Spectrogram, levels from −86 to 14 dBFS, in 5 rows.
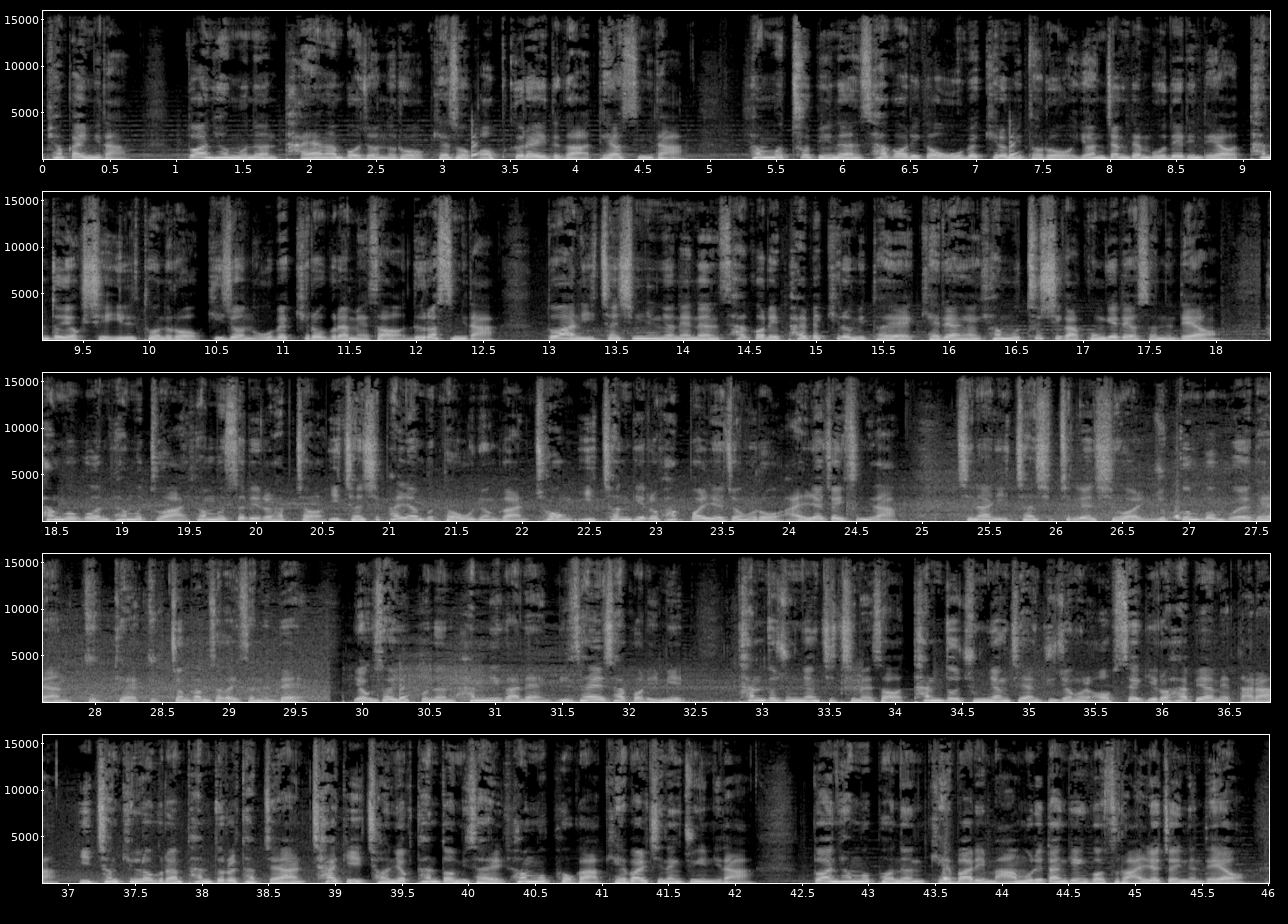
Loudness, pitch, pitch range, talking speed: -17 LUFS, 175 Hz, 130-200 Hz, 325 characters per minute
